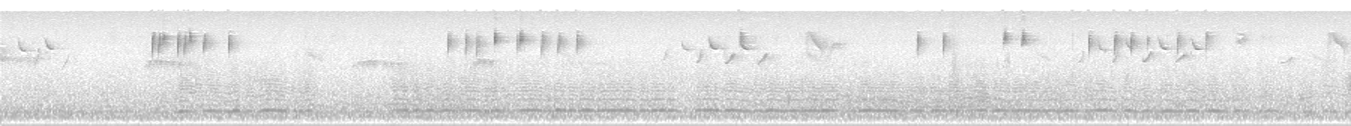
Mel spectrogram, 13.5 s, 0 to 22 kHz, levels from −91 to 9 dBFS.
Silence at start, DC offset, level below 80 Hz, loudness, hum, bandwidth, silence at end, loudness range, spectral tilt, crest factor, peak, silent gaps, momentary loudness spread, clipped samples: 0 s; under 0.1%; under -90 dBFS; -48 LUFS; none; 17 kHz; 0 s; 3 LU; -1 dB/octave; 26 dB; -26 dBFS; none; 12 LU; under 0.1%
